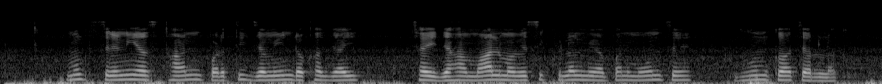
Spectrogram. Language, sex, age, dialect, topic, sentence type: Magahi, female, 31-35, Western, agriculture, statement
